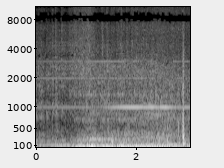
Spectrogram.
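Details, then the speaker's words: Suburban engine that barely starts, needing throttle to crank: lumpy, uneven idle stumbling and surging with no steady beat from heavy blow-by; confirmed hole in a piston, blow-by gas pushes out the valve breather, engine needs replacing. "oh this thing runs horrible because it's got so much blow-by"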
